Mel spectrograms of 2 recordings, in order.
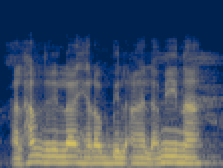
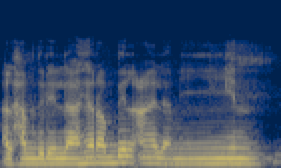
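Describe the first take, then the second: First: The last word ends on a final vowel. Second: The last word stops on a final consonant. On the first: The reader does not pause at the end of the verse. The speaker calls it wrong. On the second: The reader pauses at the end of the verse. The speaker calls it right.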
